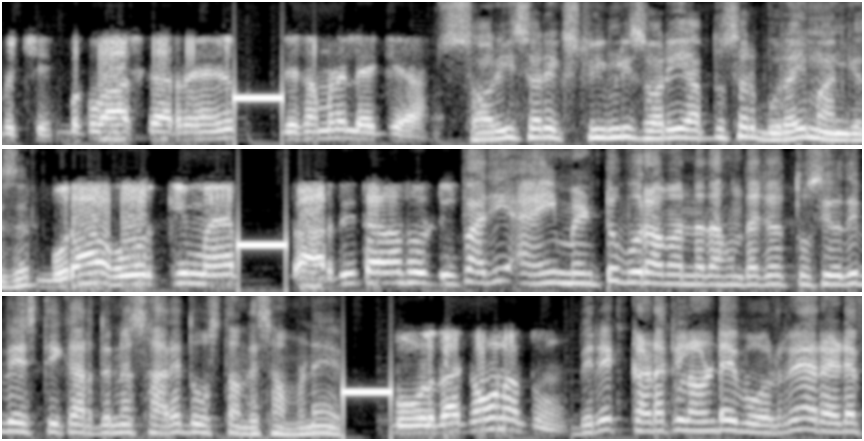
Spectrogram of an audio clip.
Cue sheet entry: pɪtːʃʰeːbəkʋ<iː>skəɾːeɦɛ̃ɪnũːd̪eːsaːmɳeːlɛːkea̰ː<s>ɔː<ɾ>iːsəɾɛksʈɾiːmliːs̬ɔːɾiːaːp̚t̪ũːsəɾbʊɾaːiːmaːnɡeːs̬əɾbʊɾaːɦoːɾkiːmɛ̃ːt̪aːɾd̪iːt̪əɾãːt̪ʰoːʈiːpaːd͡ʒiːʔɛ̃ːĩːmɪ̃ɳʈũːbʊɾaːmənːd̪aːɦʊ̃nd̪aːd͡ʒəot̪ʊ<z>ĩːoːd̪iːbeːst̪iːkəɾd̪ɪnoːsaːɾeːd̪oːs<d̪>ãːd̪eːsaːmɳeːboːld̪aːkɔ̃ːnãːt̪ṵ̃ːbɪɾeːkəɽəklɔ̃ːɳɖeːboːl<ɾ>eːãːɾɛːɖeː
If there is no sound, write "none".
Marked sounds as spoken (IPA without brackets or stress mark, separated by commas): aː, s, ɾ, s, t̪, ɾ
